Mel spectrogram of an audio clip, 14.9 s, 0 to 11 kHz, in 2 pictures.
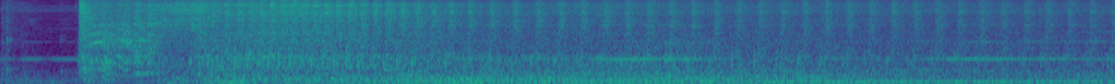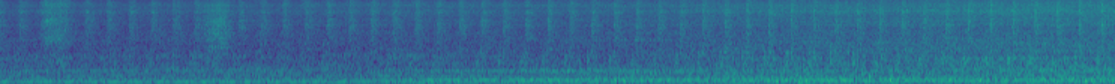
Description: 2004 5.7 Hemi Durango. Loud Tick developed overnight. Dodge says its a lifter, but will have to tear engine down to be sure.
